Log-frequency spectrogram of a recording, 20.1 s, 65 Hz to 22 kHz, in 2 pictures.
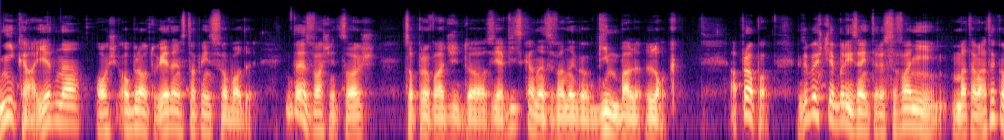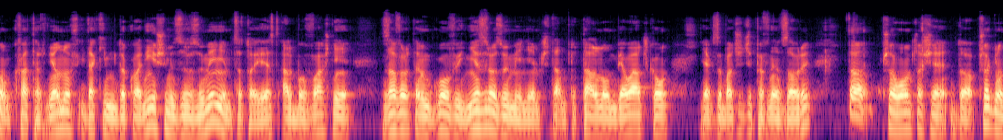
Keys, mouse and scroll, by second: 16.8 alt+Tab.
